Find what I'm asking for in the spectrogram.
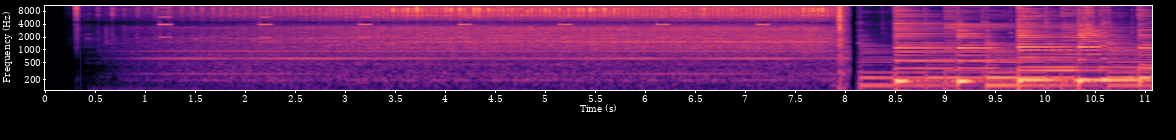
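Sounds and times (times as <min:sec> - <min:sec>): film projector whirr and clatter: 0:00.4 - 0:08.1.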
